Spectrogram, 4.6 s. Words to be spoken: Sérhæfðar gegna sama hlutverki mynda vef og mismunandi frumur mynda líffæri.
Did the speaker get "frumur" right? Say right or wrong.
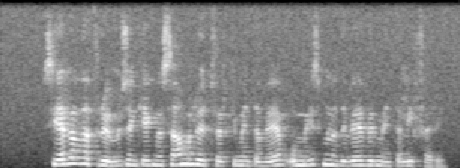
wrong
